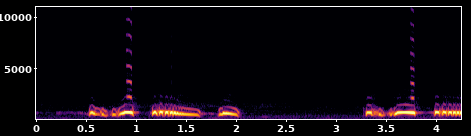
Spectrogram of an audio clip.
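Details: Spotted dove calling in the Thổ voice, a lure for decoy birds. One complete husky three-part phrase with a stuttered start, a rolling middle coo and a short end note, then a pause and the next phrase beginning.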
